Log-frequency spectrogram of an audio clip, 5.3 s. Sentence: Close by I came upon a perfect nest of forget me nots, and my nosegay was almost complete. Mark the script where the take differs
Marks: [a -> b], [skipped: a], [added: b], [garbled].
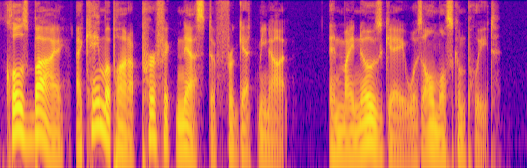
Close by I came upon a perfect nest of forget me [nots, -> not] and my nosegay was almost complete.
